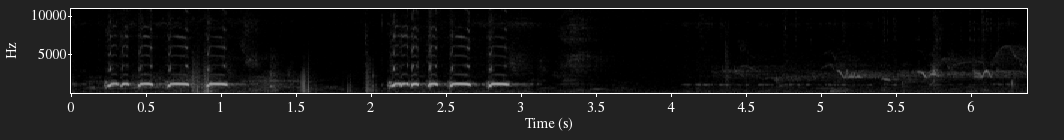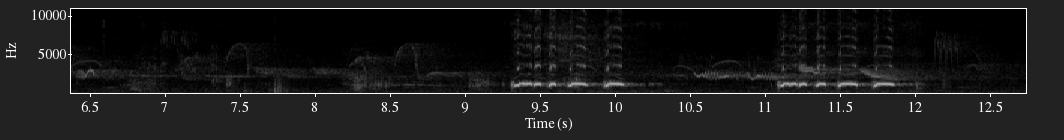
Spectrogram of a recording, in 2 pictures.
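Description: Birds calling: four loud bursts of about five quick, evenly spaced notes, each burst under a second long, with fainter twittering chirps in between.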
